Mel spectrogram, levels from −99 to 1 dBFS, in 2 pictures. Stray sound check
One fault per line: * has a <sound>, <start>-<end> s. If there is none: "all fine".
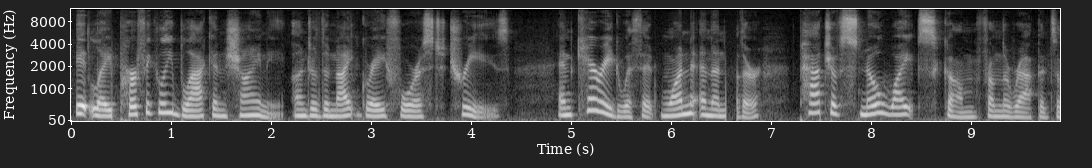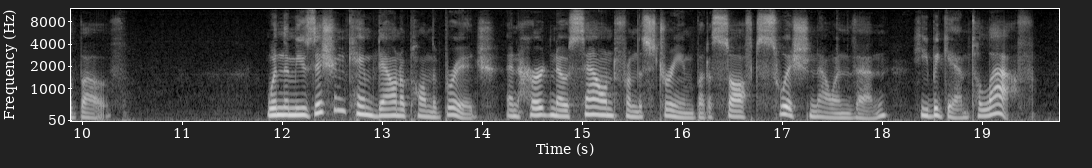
* has a dropout, 6.6-6.7 s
